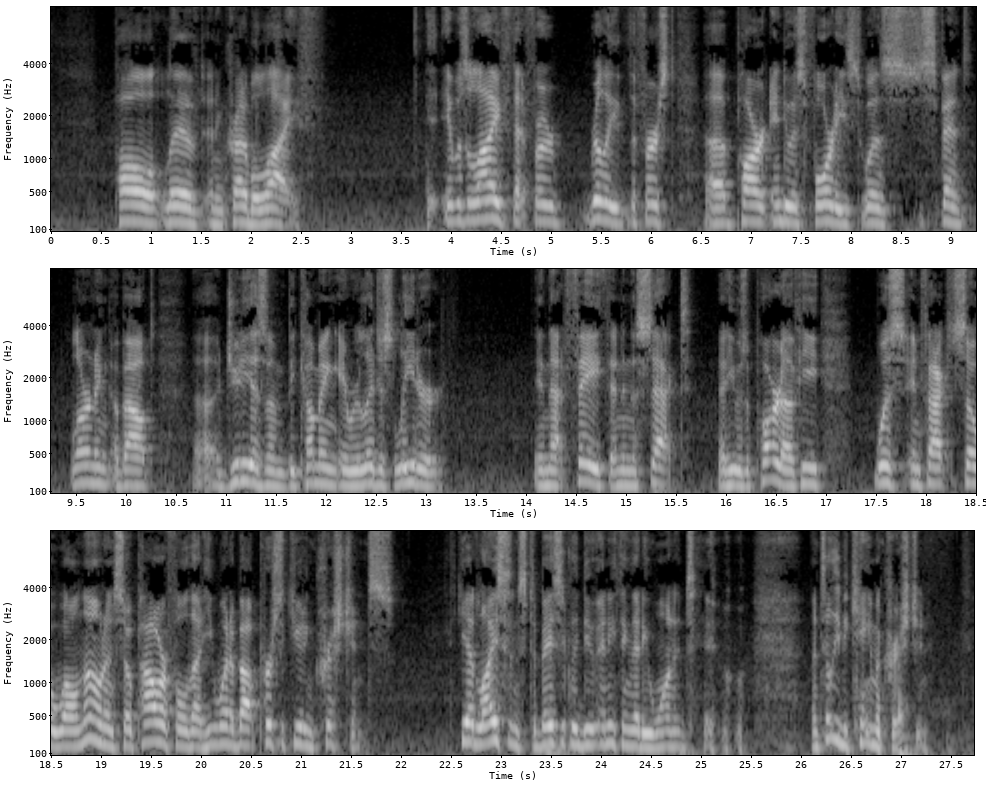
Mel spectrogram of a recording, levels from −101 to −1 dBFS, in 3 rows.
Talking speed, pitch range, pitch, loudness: 160 wpm, 150-175 Hz, 165 Hz, -30 LUFS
